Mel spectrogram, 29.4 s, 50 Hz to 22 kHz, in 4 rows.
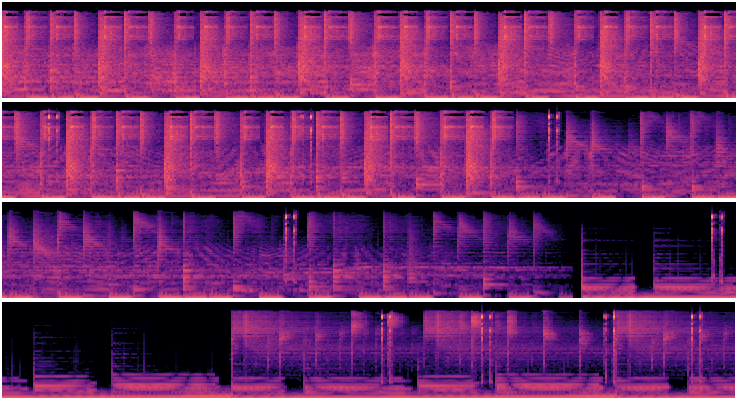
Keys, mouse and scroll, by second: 1.7 Escape, 6.7 Escape, 8.9 alt+e, 16.2 Escape, 17.0 alt+n, 27.4 Escape, 28.2 Escape.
